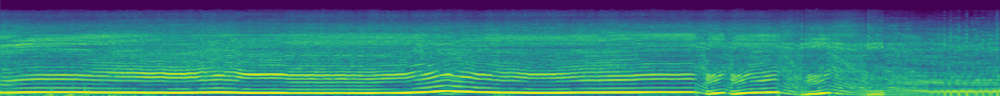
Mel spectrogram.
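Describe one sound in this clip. A chainsaw engine runs loudly up close, revving up and then winding down.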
